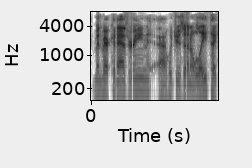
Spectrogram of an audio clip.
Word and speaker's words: Olathe: I'm at Mid-America Nazarene, which is in Olathe, Kansas. That is how you say that. We hear a lot Olathe if you haven't been here before, but we're in the Kansas City area.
